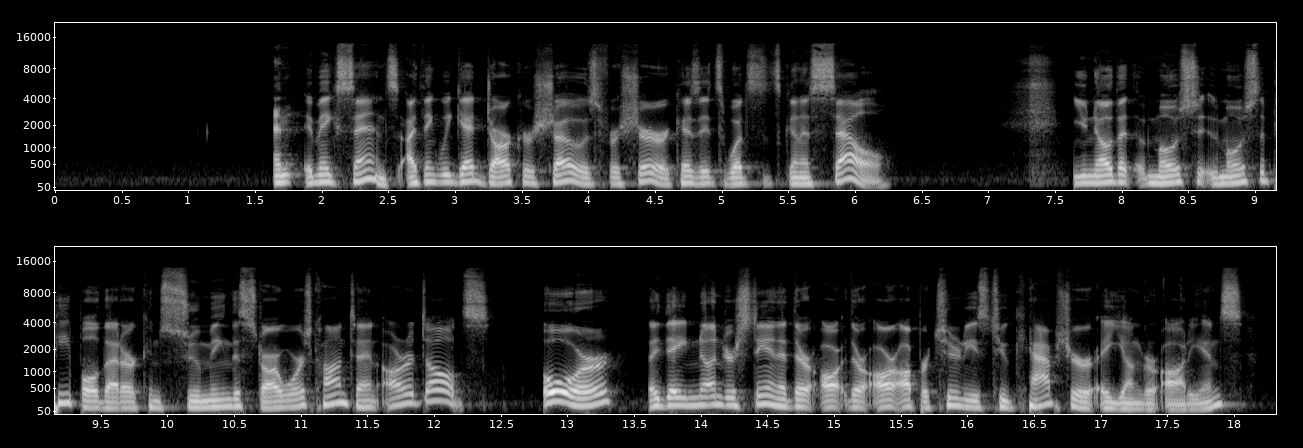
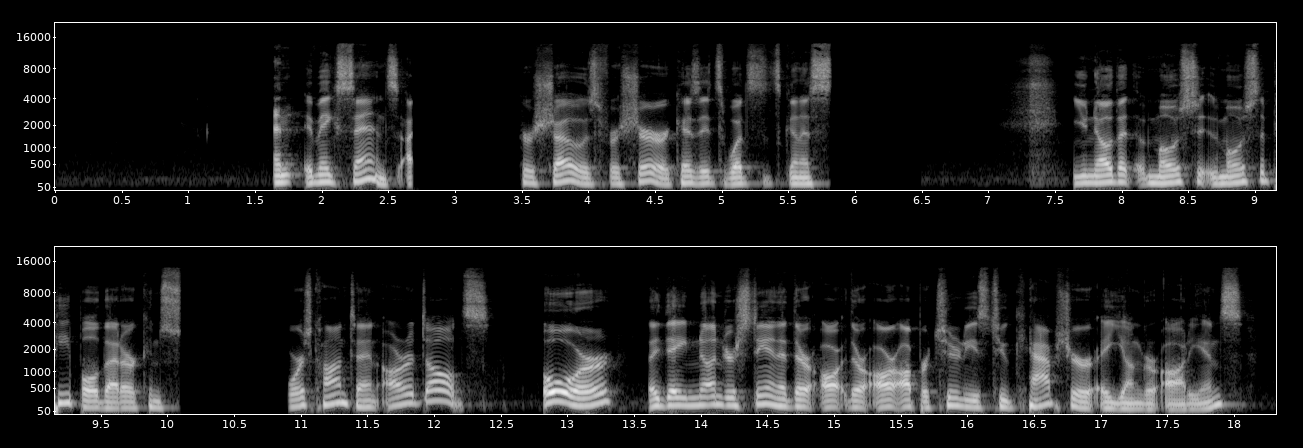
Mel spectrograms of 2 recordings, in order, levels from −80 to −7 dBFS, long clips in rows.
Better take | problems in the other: first | audio cutting out; at 2.5 s for 1 s, at 6 s for 0.5 s and at 10 s for 1 s

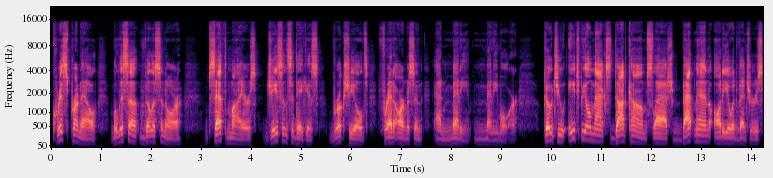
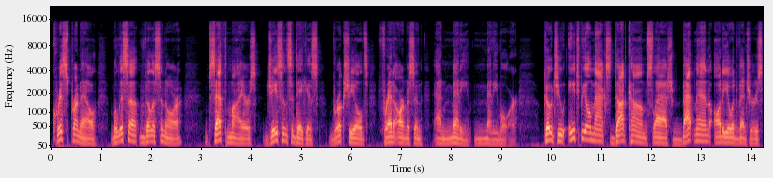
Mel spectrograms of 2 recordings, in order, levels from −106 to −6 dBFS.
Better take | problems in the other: second | thin; very; fading below 500 Hz

